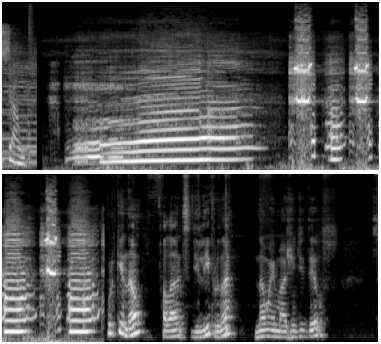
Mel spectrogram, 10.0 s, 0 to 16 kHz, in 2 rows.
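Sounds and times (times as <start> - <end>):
donkey braying: 0.8 - 6.4.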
